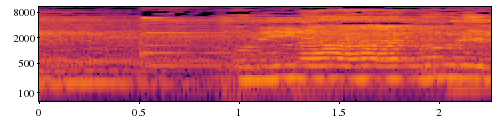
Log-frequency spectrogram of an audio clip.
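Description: A man singing slow, long-held notes into a handheld microphone over an electronic keyboard accompaniment; one phrase dips and a new one begins about a second in.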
